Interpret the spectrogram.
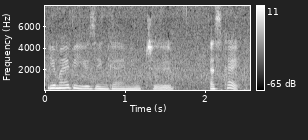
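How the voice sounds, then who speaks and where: A meditation guide delivering scripted hypnotic narration in a measured, deliberate way with pauses. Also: medium pitch. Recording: hissy, clearly noisy background.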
